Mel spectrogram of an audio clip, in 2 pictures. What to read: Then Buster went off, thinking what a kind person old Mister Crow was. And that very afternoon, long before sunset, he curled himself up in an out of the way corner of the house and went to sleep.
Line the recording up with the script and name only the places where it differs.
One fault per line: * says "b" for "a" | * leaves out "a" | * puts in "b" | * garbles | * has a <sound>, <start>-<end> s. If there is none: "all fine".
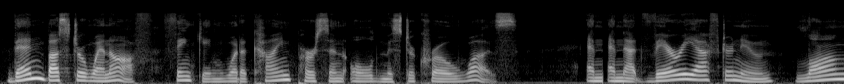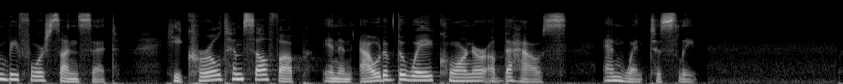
* puts in "and"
